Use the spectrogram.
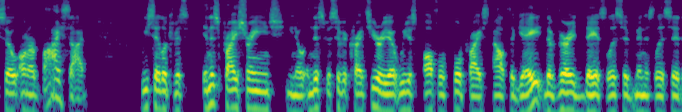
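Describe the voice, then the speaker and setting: In a dry, close recording with no echo and a silent background, very clean throughout, a man talks at a very fast pace. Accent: American. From South Carolina, Myrtle Beach. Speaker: real estate agent and radio show host. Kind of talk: radio talk show interview. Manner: intense.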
